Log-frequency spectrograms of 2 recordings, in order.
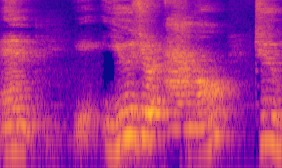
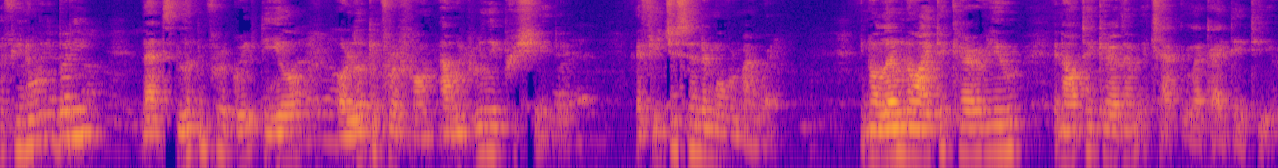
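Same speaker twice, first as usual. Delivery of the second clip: serious, important-sounding, low, hushed; 5 semitones lower, 6 dB quieter than usual. Acting out someone asking a customer for a favor before they leave; lowered voice. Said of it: "And you lower your voice".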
